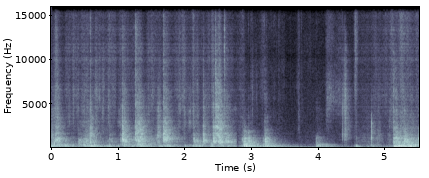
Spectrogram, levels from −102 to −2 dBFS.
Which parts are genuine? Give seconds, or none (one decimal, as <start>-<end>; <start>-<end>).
2.9-4.3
